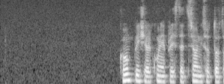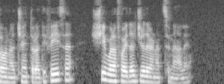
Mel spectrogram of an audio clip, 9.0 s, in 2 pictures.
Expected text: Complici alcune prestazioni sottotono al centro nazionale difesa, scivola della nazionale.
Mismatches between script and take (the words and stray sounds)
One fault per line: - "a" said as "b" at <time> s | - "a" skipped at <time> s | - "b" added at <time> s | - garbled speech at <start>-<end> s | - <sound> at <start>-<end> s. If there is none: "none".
- "nazionale" said as "della" at 5.2 s
- "fuori dal giro" added at 6.8 s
